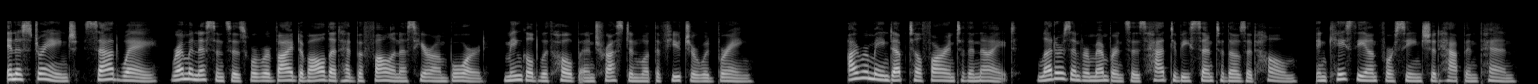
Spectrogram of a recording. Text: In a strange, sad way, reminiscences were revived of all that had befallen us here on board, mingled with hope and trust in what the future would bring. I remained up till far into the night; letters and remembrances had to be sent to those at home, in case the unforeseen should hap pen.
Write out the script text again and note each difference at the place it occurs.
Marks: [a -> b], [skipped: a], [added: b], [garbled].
In a strange, sad way, reminiscences were revived of all that had befallen us here on board, mingled with hope and trust in what the future would bring. I remained up till far into the night; letters and remembrances had to be sent to those at home, in case the unforeseen should [hap -> happen] pen.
